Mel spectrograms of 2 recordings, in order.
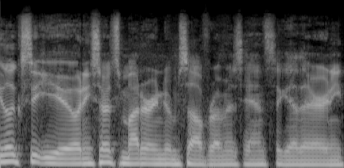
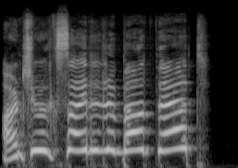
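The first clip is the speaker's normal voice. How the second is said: very high-pitched put-on voice. Voicing Uncle Troilus comforting a patient in pain: Uncle Troilus character voice. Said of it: "It's just your old Uncle Troilus".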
